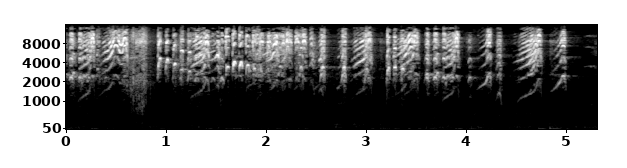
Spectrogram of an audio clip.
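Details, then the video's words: Lesser whistling ducks, played as a lure for wild birds in wetlands and rice fields: a busy stretch of thin, high whistles with clear down-slurred notes, breaking into shorter bursts of twittering toward the end. "Belibis Liar Auto Berdatangan | Suara Asli Jernih"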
